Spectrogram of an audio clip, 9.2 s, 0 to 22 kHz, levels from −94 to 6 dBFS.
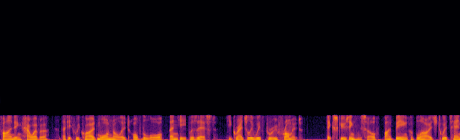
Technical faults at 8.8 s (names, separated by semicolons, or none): none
